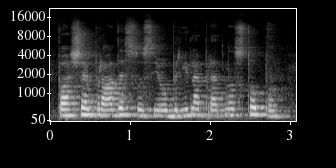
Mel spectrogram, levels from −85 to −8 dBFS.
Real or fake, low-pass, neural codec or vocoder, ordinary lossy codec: real; 19.8 kHz; none; none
